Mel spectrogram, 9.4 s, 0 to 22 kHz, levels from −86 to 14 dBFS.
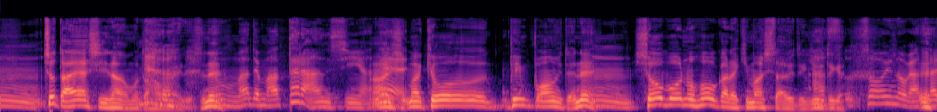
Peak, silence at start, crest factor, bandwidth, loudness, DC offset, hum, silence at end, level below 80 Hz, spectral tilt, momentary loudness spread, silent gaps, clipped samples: -4 dBFS; 0 s; 14 dB; 12.5 kHz; -18 LUFS; under 0.1%; none; 0 s; -46 dBFS; -6 dB/octave; 9 LU; none; under 0.1%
